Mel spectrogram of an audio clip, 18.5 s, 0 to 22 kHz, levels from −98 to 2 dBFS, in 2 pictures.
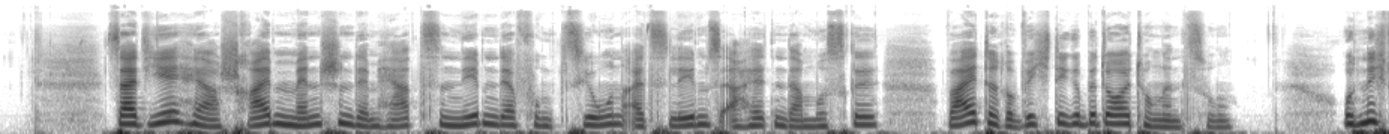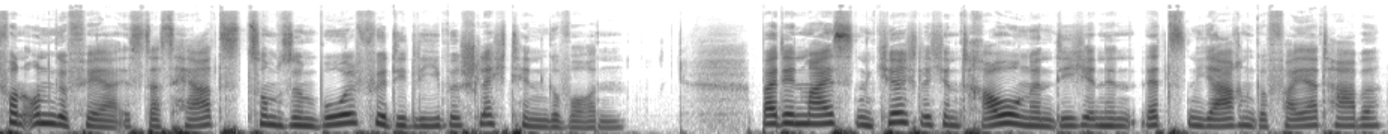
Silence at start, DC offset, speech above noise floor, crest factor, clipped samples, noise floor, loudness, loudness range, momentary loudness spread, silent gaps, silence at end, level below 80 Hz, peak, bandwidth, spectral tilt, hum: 0.25 s; under 0.1%; 29 dB; 20 dB; under 0.1%; -54 dBFS; -27 LUFS; 3 LU; 10 LU; none; 0.05 s; -34 dBFS; -6 dBFS; 16 kHz; -5 dB/octave; none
